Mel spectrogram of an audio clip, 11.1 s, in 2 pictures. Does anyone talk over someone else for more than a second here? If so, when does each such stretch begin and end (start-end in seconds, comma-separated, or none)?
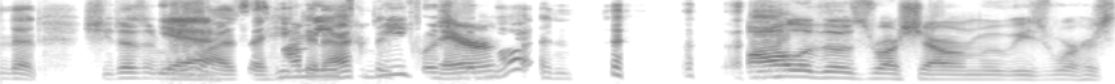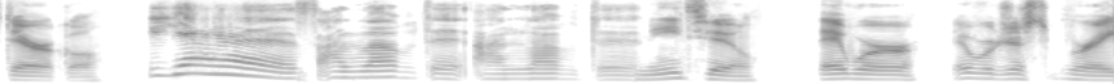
0.8-2.5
